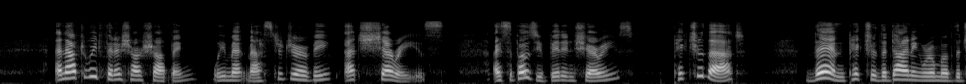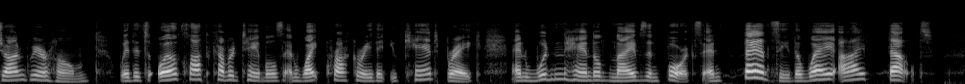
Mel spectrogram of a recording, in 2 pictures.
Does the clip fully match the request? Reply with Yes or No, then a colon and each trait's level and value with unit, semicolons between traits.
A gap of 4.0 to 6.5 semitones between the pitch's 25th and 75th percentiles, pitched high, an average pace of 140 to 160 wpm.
No: average, 5.2 semitones; high, 200 Hz; average, 170 wpm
